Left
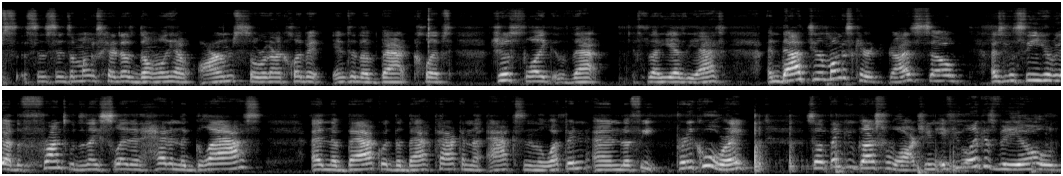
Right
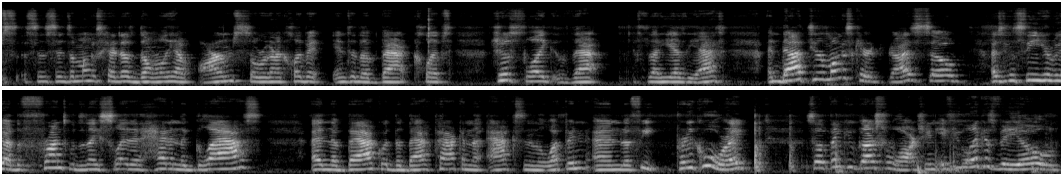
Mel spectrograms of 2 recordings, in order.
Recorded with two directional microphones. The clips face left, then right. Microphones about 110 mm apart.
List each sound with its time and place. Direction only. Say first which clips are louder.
0.2 s speech: left 2 dB; 5° left (ahead or behind)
